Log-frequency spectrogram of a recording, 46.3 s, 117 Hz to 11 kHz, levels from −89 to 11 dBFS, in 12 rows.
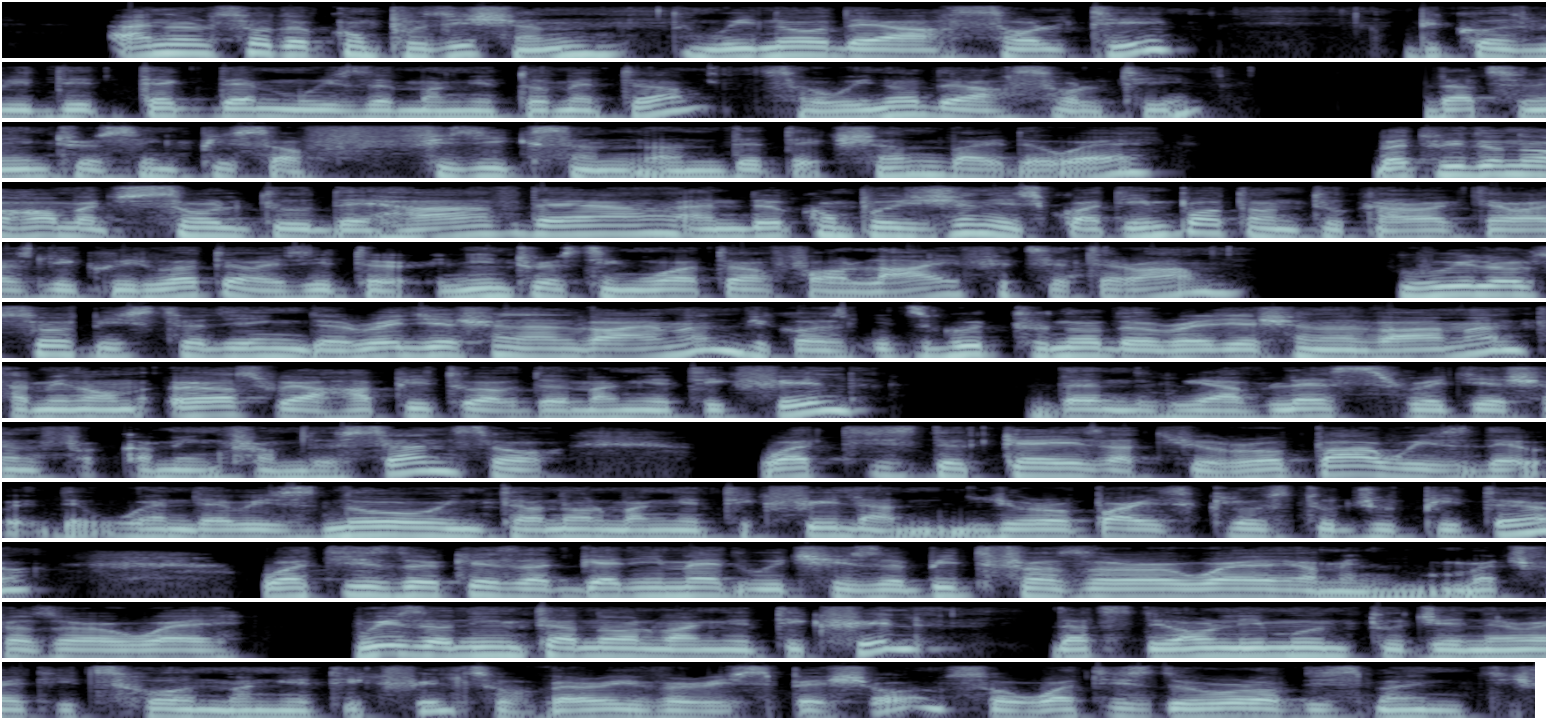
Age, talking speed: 40-59, 215 wpm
